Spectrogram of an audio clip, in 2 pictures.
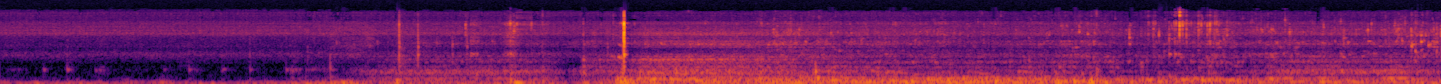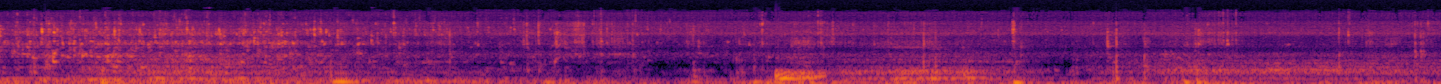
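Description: Muffled underwater noise around a cave diver swimming on a closed-circuit rebreather: a low gurgling rumble that grows louder about three seconds in, with a few sharp clicks.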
